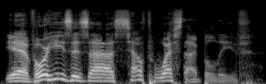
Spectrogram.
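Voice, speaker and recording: A New Jersey man hosts a podcast, chatting casually with a guest over a call in a laid-back way, laughing often and telling stories packed with fillers. His voice is a little high, with wildly swooping pitch and a slightly slow pace, captured in clean studio quality with no echo.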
